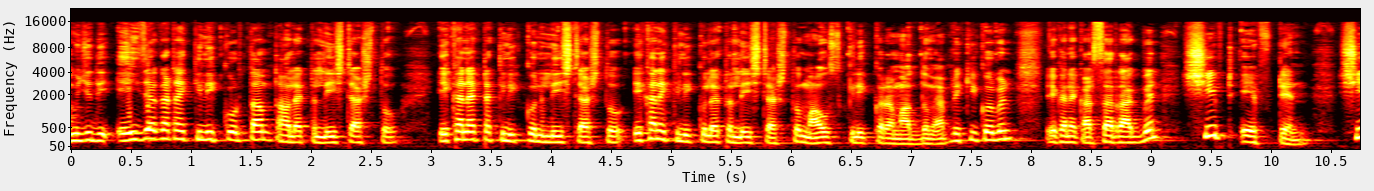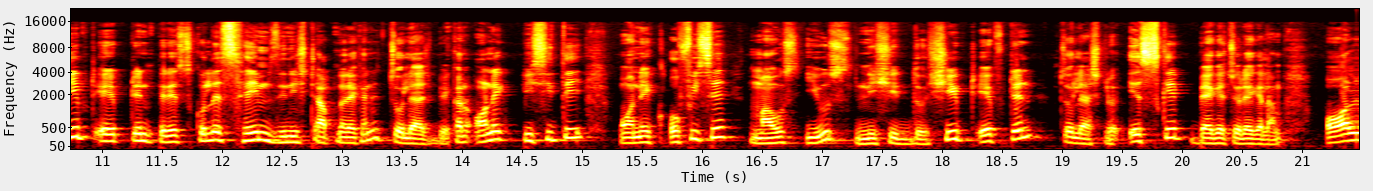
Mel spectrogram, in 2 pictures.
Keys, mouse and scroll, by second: 2.5 click, 3.1 right click, 4.0 click, 4.6 right click, 5.4 click, 5.5 right click, 6.3 click, 6.9 click, 7.6 click, 9.8 shift+F10, 13.9 click, 18.3 shift+F10, 19.6 Escape.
